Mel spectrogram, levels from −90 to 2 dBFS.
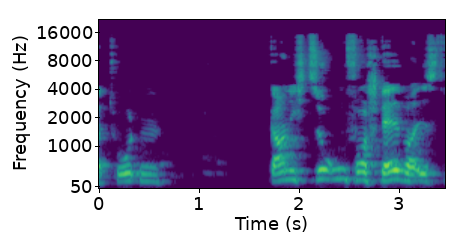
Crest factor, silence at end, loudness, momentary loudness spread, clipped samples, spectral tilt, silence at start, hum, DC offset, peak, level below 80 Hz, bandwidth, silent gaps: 20 dB; 0 s; -25 LUFS; 10 LU; under 0.1%; -2 dB/octave; 0 s; none; under 0.1%; -6 dBFS; -88 dBFS; 15.5 kHz; 0.84-1.03 s, 1.28-1.70 s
